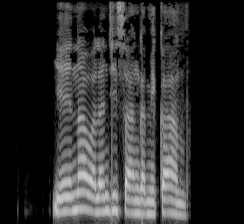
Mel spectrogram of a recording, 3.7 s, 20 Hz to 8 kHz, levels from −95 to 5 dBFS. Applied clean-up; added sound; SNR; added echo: none; none; none; none.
